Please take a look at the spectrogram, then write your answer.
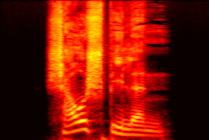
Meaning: dative plural of Schauspiel
- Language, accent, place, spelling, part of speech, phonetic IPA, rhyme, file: German, Germany, Berlin, Schauspielen, noun, [ˈʃaʊ̯ˌʃpiːlən], -aʊ̯ʃpiːlən, De-Schauspielen.ogg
